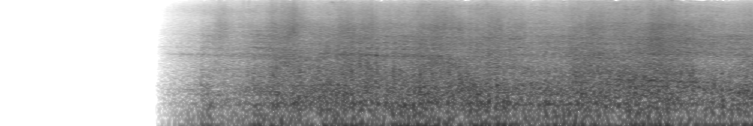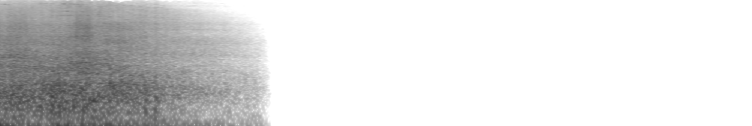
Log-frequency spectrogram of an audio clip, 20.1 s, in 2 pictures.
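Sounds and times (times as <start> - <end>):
train rumbling on rails: 2.2 - 13.7.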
